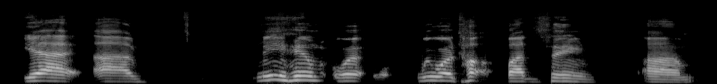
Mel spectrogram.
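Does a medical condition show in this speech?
Yes: cerebral palsy.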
